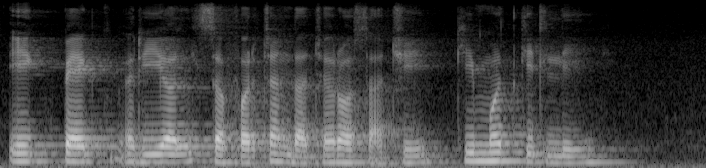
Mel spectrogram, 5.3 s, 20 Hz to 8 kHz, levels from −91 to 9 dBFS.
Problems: background sounds at intervals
